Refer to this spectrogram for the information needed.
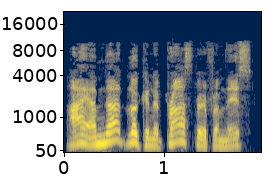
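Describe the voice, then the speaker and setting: A rigid young male air force captain, shrill and protesting, as a man voices him. His voice rides well above the narration and stays loud. The sound is dry and close. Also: animated, brisk, no room sound. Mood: indignant.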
